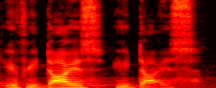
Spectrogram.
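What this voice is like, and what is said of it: Put-on Russian accent. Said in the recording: “That was a great Russian accent, wasn't it?”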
